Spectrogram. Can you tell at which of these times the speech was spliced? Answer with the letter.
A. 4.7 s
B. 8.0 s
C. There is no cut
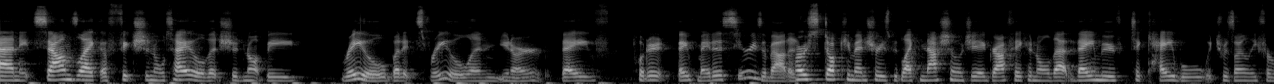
B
